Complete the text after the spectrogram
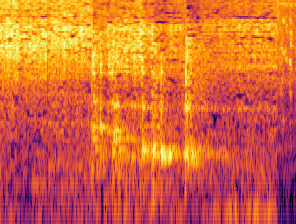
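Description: A glass lid clatters onto a metal pan.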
